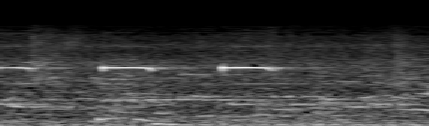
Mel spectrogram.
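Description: A floor-scrubbing machine beeping three times, short high steady beeps about half a second apart, over faint store background music.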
